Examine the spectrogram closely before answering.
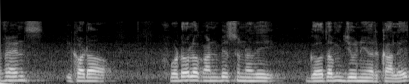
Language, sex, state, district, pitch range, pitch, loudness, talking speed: Telugu, male, Telangana, Nalgonda, 160-175 Hz, 165 Hz, -15 LUFS, 130 wpm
